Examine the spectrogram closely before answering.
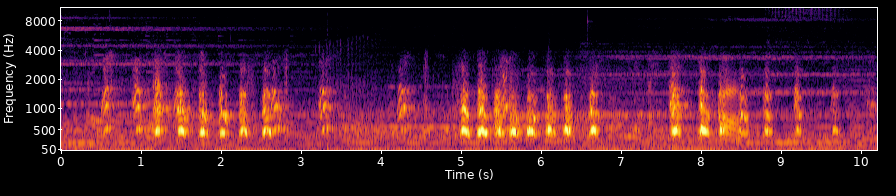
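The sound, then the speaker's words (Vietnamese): Dogs barking noisily around a village neighbourhood, many sharp barks in rapid runs separated by short pauses, fairly loud with a steady low hum underneath. “Ở xung quanh, tiếng chó cứ sủa ầm ĩ cả lên, rồi chó tru dài rộn ràng cả xóm”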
